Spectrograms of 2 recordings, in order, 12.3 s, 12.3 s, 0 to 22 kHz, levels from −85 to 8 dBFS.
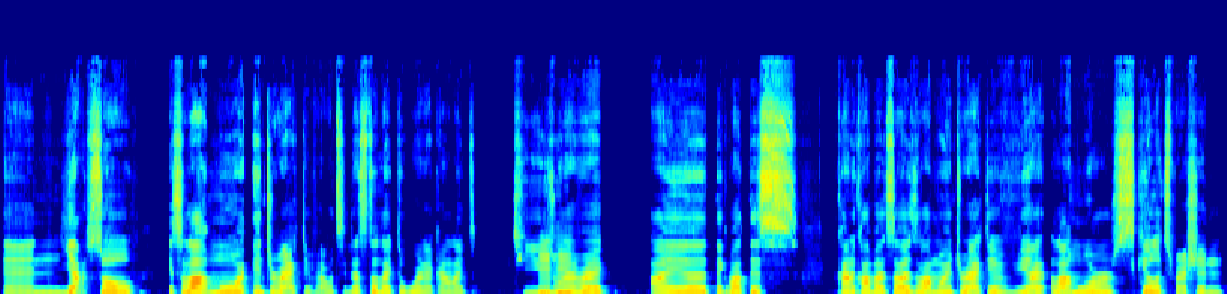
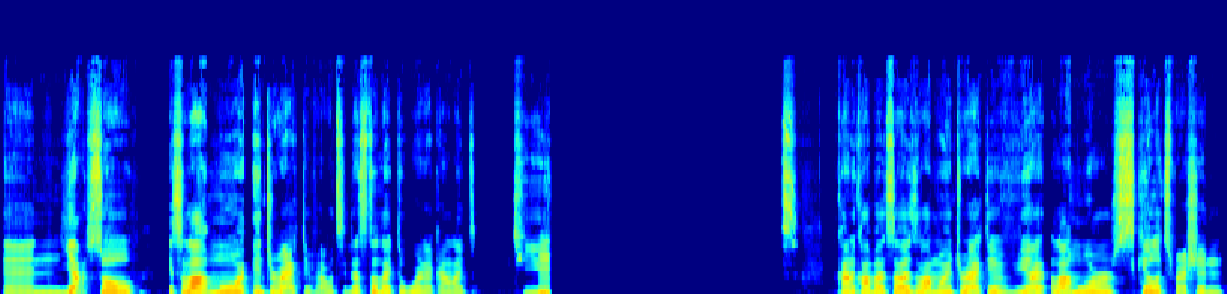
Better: first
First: none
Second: audio cutting out; at 5.5 s for 2.5 s

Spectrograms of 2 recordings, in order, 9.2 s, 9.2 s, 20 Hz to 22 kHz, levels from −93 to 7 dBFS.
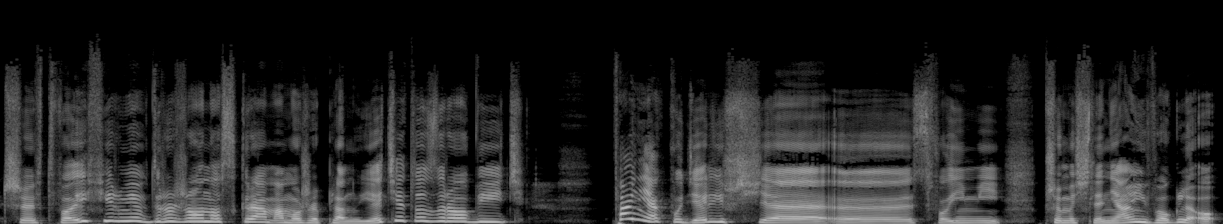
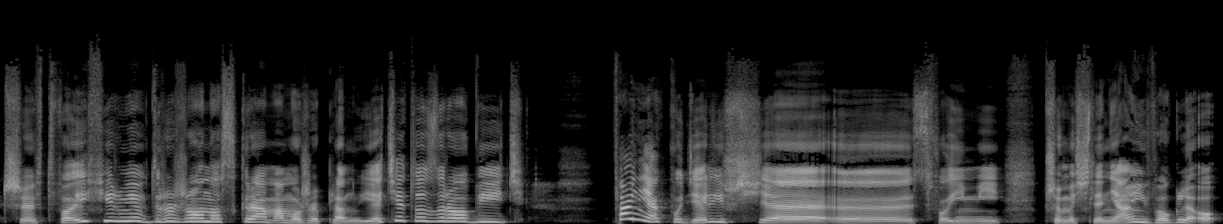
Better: first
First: none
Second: thin; very slightly; fading below 350 Hz

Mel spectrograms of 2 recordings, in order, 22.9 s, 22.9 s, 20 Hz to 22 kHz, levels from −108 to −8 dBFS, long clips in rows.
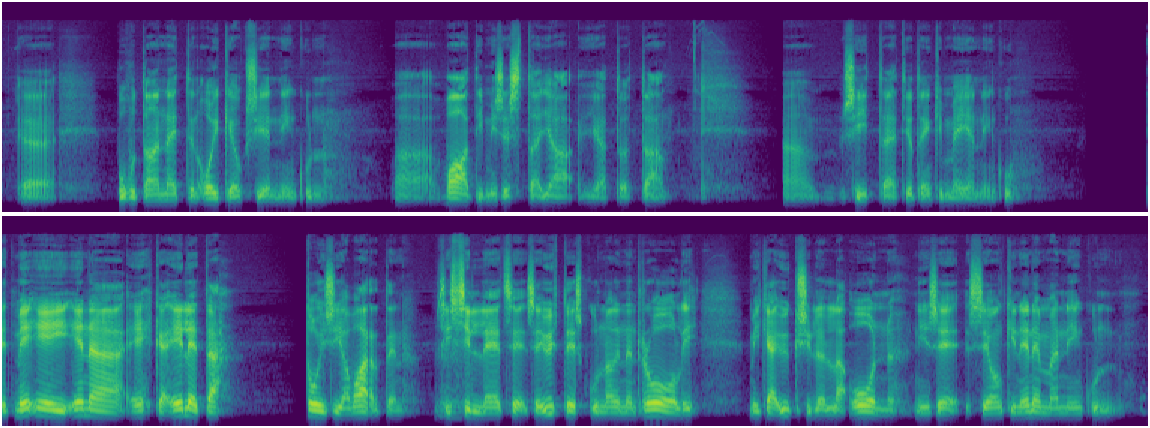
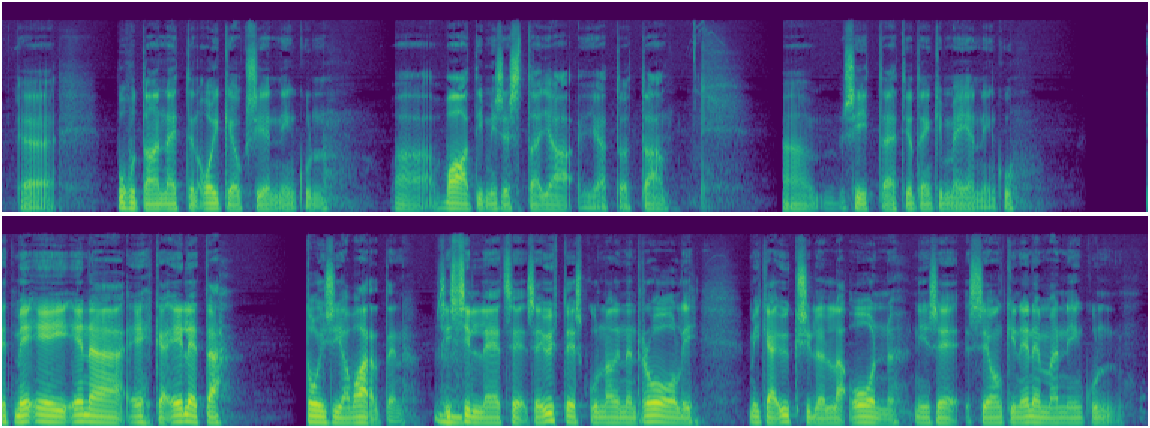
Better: second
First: thin; very; fading below 300 Hz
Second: none

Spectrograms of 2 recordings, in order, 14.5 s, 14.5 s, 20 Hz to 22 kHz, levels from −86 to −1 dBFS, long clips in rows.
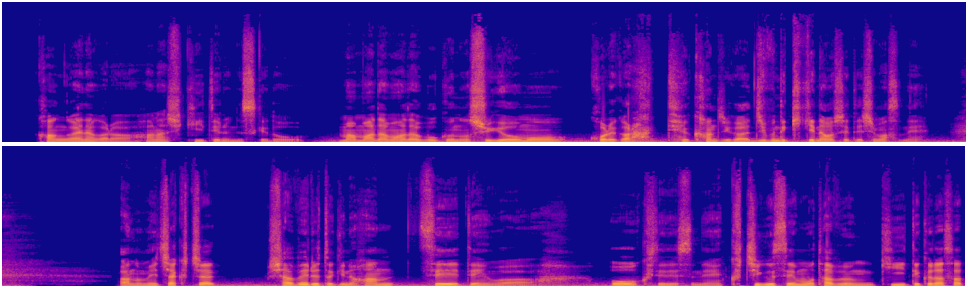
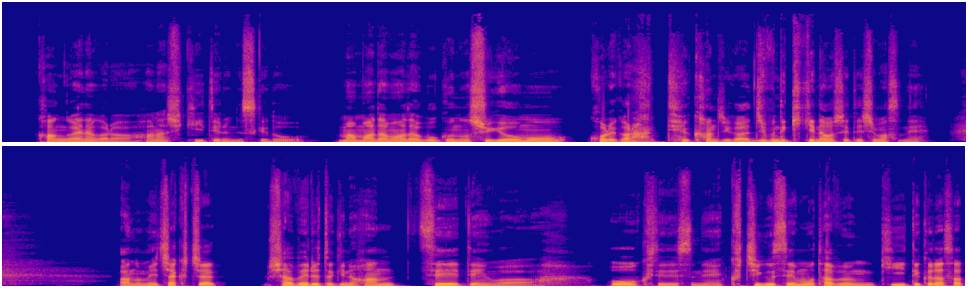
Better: second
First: low rumble; faint; from 2.5 to 7.5 s and from 8.5 to 12 s; 25 dB below the speech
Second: none

